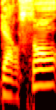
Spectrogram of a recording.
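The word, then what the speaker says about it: garçon: the next one and remember that c with the sadia tells us that that hard c is now going to be pronounced like a soft c all right and gaussian of course means boy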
